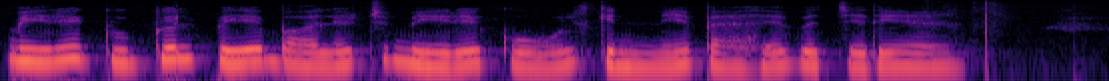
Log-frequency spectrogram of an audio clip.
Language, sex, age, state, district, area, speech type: Dogri, female, 30-45, Jammu and Kashmir, Reasi, rural, read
